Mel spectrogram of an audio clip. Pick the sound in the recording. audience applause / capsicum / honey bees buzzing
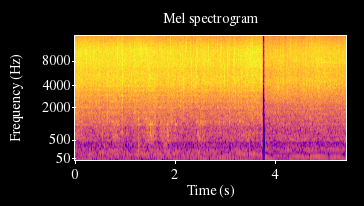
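capsicum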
